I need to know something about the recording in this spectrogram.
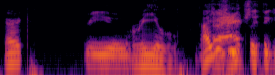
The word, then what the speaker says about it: Ryu: Ryu and Chun-Li are coming to the game next month.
